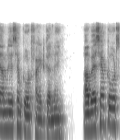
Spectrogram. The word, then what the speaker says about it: asymptotes: Sketching के लिए number one सबसे पहले आपने फाइंड करने हैं एसमटोट्स। Find एसमटोट ए एस वाई एम पी टी ओ टी ई S find एसमटोट्स ये पी साइलेंट होता है इसके अंदर फाइंड एसमटोट्स एसमटोट्स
